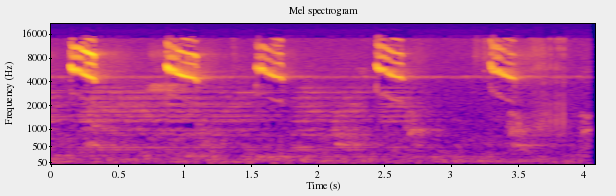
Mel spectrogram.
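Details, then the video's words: A white-eye sings a series of five thin, high, falling whistles spaced under a second apart, each with layered overtones, against low background noise. "Tiếng chim vành khuyên hót"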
